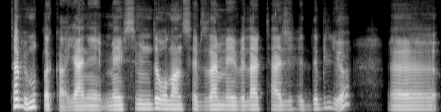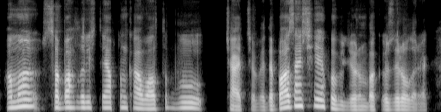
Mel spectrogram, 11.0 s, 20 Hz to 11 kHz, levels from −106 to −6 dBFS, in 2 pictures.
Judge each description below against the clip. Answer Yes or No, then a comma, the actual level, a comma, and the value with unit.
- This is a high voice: No, low, 120 Hz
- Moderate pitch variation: No, wide, 6.2 semitones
